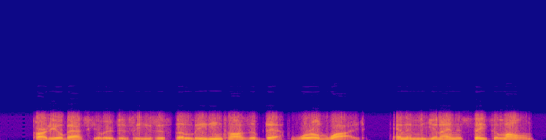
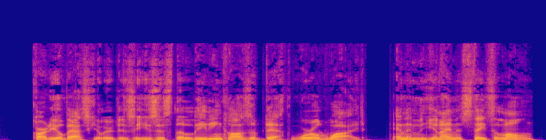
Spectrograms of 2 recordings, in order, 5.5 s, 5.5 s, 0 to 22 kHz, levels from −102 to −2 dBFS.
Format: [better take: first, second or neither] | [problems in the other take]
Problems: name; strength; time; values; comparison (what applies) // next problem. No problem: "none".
second | phone-call audio; poor line; nothing above 4 kHz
